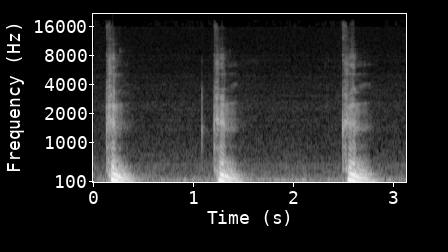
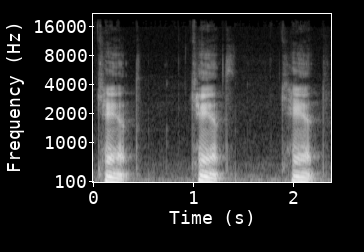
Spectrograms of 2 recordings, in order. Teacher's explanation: Because can isn't stressed, it sounds almost vowel-less.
